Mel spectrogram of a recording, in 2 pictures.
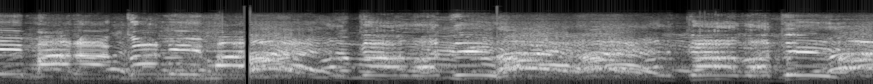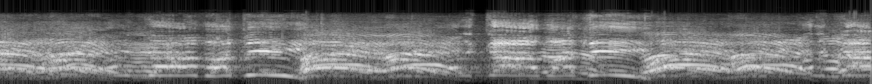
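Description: A crowd of men shouting protest slogans together, loud raised voices overlapping, the shouts repeated again and again.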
